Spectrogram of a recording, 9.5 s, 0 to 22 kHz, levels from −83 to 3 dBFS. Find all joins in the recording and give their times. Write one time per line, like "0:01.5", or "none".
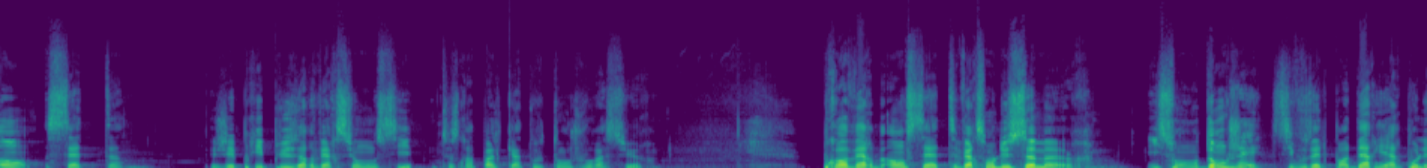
0:07.7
